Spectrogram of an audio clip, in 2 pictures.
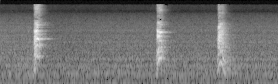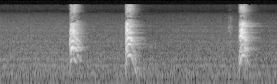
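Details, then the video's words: A rescue Pomchi (Pomeranian/Chihuahua mix) puppy, playful and fussy when he doesn't get his way, gives six sharp, high-pitched, squeaky yaps spaced unevenly a second or two apart. "The Cutest Baby Dog Bark"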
